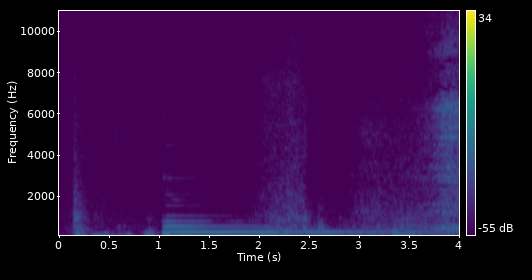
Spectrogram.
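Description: A single guitar note plucked about a second in and left ringing, quietly, to give the starting pitch for a song. A breath is drawn in near the end.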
